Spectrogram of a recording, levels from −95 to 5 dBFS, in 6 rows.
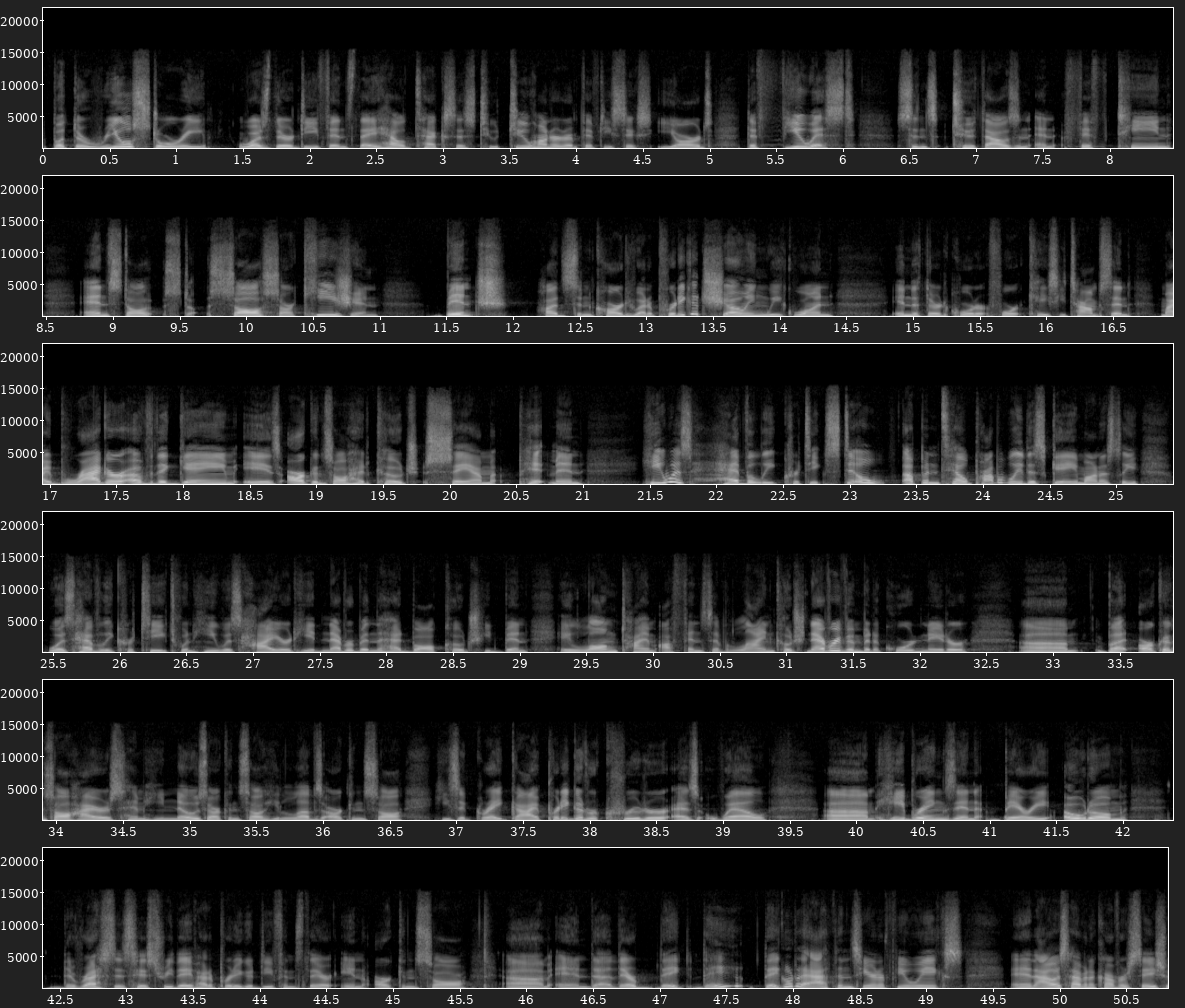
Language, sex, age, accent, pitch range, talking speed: English, female, 20-39, American, 170-215 Hz, 175 wpm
